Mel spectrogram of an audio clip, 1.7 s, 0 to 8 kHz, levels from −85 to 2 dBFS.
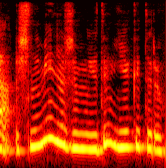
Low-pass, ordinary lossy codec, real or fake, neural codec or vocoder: none; none; fake; codec, 16 kHz, 4.8 kbps, FACodec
